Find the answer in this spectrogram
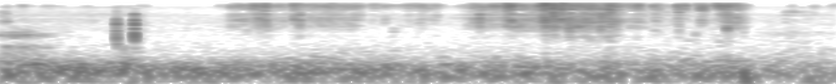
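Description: Faint crackly rustling of dry leaf litter over a low rumble, with a couple of soft clicks just over half a second in.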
